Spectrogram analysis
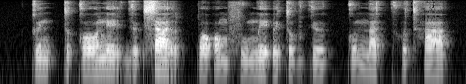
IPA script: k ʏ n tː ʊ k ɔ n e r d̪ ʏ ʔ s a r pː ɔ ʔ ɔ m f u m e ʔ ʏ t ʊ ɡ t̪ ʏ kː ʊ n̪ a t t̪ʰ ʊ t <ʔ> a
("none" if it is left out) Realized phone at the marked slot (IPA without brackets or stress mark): h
